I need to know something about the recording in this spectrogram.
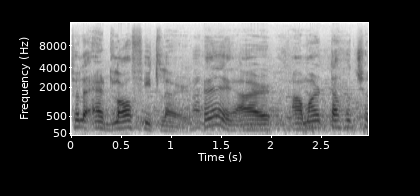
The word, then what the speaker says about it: Adolf: অ্যাডলফ, হ্যাঁ, অনেকেই উচ্চারণটা করে প্রনাউন্স করে অ্যাডলফ, কিন্তু আসলে অ্যাকচুয়ালি আমার নাম অ্যাডলফ। সত্যি কথাই বলবো, আমাকে আসলে বলাই হয়নি।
